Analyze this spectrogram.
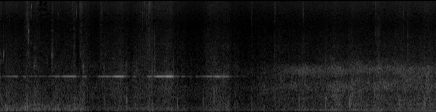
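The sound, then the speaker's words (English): A repeating reversing alarm from a crane working on a building site beeps steadily for several seconds, then stops, leaving outdoor wind and low machinery rumble in the background. “There's a crane working on the building site over here. That's what that beeping sound is.”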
